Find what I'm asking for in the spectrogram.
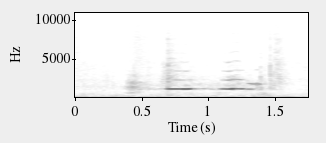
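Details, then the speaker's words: Removed transmission, smaller shaft spun by hand: two short high squeals in line with the pump; pump ears intact, metallic sludge found in torque converter splines. "if we spin the smaller shaft you can hear a squealing like right here in line with the pump or well now it's not squealing there it goes"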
